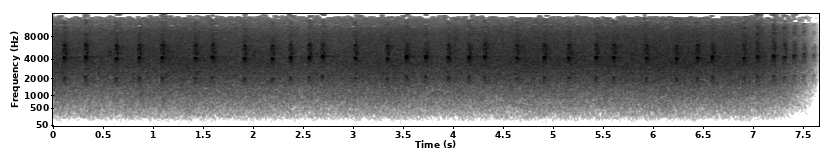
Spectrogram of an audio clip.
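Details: Lesser spotted woodpecker (Dryobates minor minor) calling in Soomaa National Park, Estonia, in June, giving a long, even run of thin, high kee notes, about three or four each second, over a soft steady hiss.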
